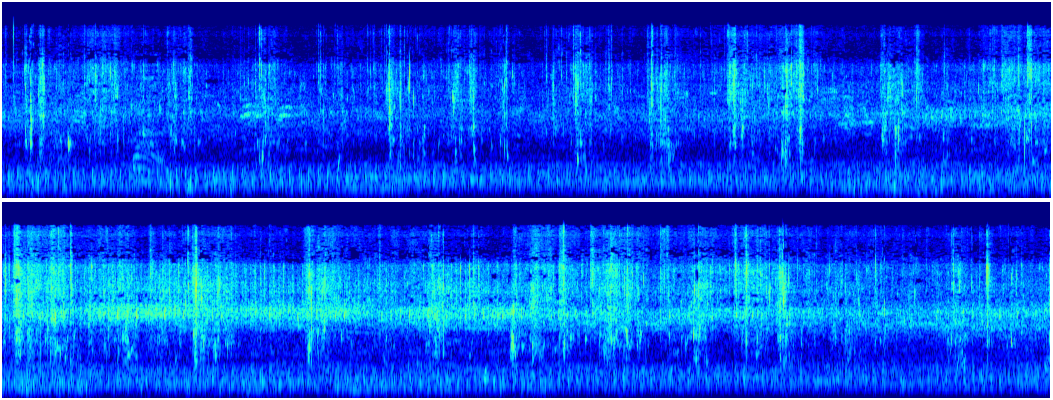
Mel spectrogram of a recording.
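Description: Wet mud squelching and water sloshing as a person wades and crawls through shallow muddy water, many short irregular splashes and clicks over a steady low background noise.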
